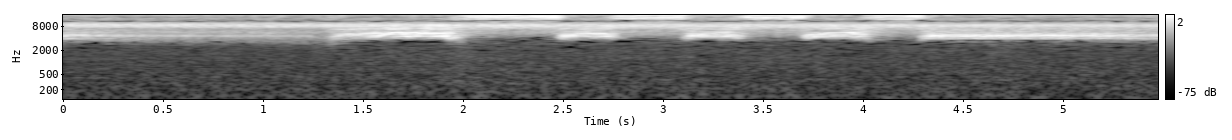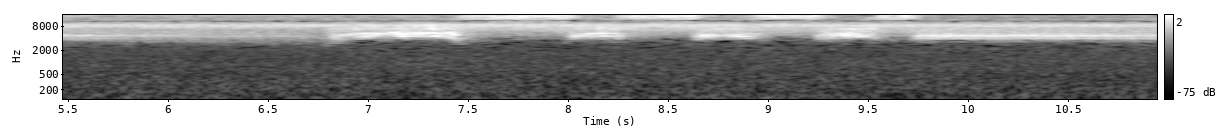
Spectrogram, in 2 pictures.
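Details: Cicadas at night in summer, heard as a constant piercing buzz with two clusters of sharper rhythmic pulses, five or six each, separated by several seconds of steady droning.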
